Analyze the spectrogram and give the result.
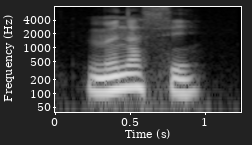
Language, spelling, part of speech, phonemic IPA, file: French, menacer, verb, /mə.na.se/, Fr-menacer.ogg
- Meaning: 1. to threaten 2. to endanger, to jeopardise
